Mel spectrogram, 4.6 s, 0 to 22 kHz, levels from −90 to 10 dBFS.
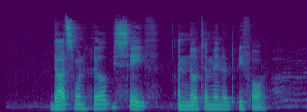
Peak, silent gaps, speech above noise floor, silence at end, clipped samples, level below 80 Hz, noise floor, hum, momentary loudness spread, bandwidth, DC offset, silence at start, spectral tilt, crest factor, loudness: -16 dBFS; none; 35 dB; 0.65 s; under 0.1%; -80 dBFS; -70 dBFS; none; 11 LU; 13 kHz; under 0.1%; 0.75 s; -4 dB/octave; 20 dB; -35 LUFS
